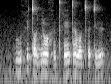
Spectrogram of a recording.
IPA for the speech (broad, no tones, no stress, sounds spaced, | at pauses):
ɠ u h ʏ t ɔ ʎ ɔ̃ h ə̃ t̪ʰ ɛ̃ t̪ ɛ̃ lˠ u tʼ ə t ʏ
